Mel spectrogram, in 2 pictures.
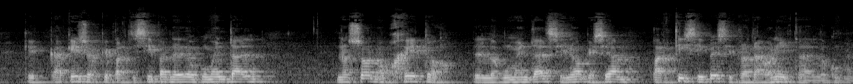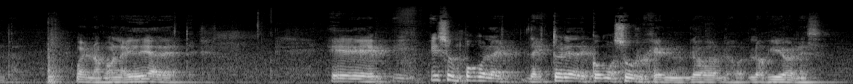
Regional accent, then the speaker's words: Lanús, Buenos Aires Province, Argentina; yo nací y me crié en Lanús, pero un Lanús que era de otro tipo que el de los últimos años, era un Lanús industrial.

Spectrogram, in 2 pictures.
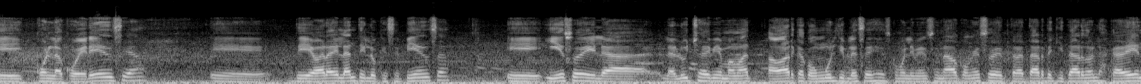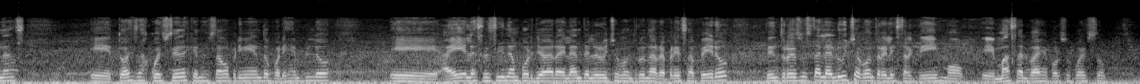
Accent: Honduras; Soy de Honduras

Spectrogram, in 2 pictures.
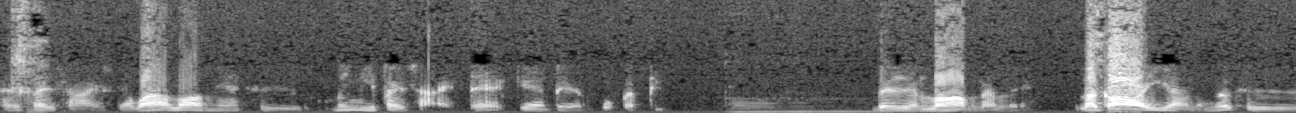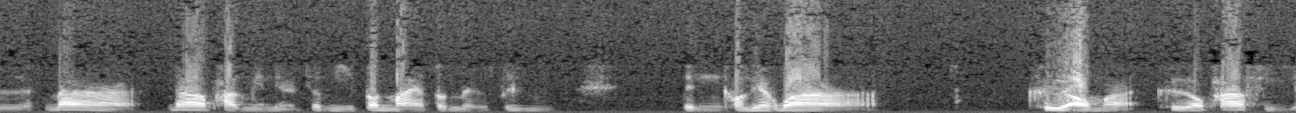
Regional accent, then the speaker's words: Khon Kaen, Thailand; now in Bangkok, Thailand; เป็นคนขอนแก่นครับ

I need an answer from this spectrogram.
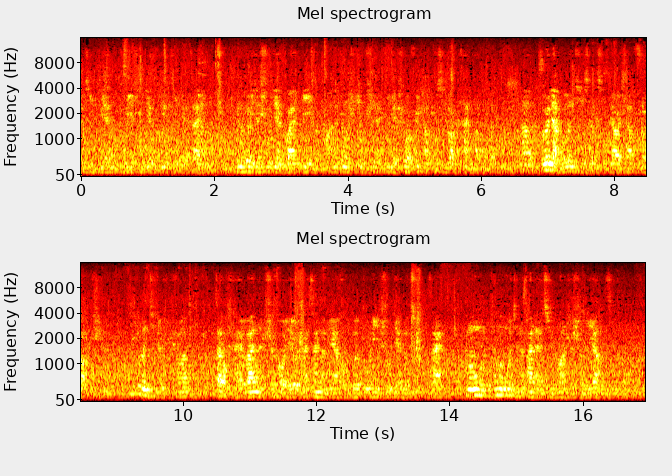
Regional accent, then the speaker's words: China; now in Hong Kong; 然后呢，我也是大陆那边过来的

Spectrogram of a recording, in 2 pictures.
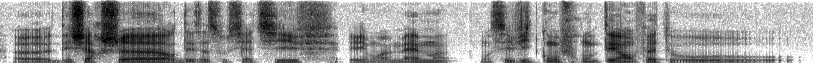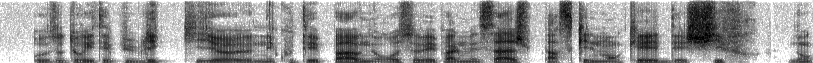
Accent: Paris, Île-de-France, France; j'ai 30 ans, je suis juriste, je travaille dans le sud de la France et j'ai grandi principalement à Paris dans une famille de voyageurs, de gens du voyage comme on dit.

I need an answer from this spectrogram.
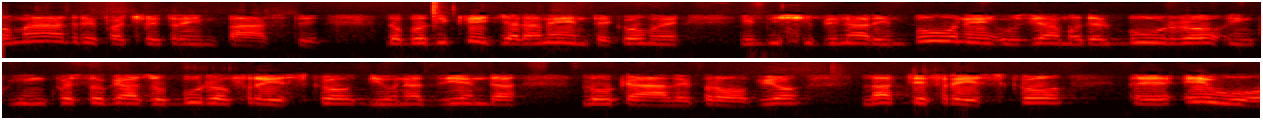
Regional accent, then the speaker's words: Basilicata, Italy; Noi siamo del Vulture, siamo immersi nei castagneti del Monte Vulture.

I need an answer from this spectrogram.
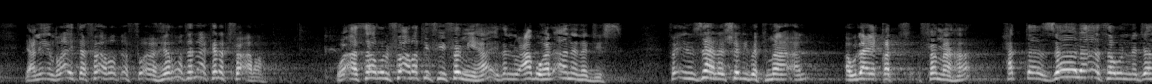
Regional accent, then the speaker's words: Saudi Arabia; عندنا في السعودية يأتون بالسمن الأصلي يطبخونه

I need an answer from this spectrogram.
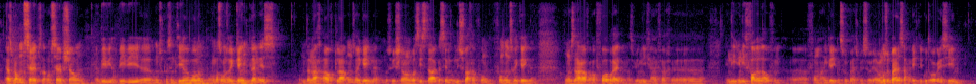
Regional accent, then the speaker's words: Suriname; German is a second language; now in Wolfsburg, Germany; Ich komme aus Suriname, Südamerika, aus einem Land neben Brasilien.

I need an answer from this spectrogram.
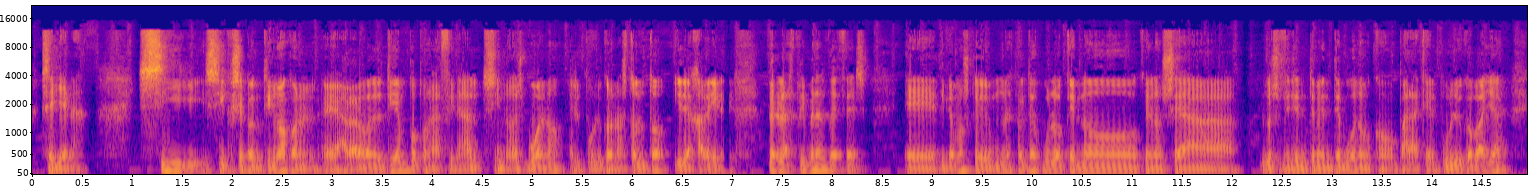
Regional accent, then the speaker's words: Valencian Community, Spain; todos los actores somos valencianos y nos conocen

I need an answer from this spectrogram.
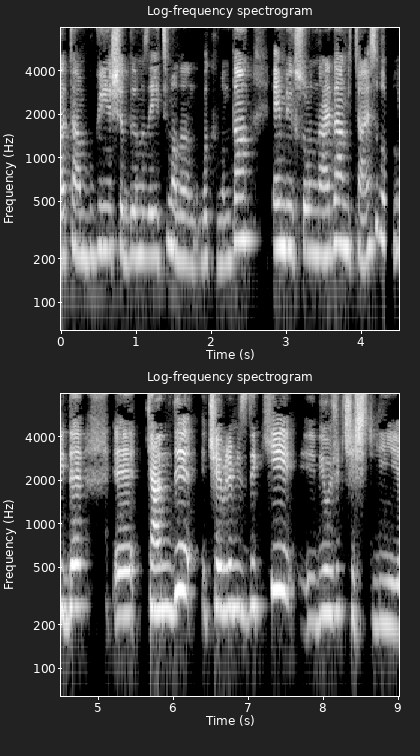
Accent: Antakya, Hatay, Turkey; ben bir dağın yamacında, nehrin kollarında büyüdüm diye tarif ediyorum kendimi Antakyalı olduğum için.

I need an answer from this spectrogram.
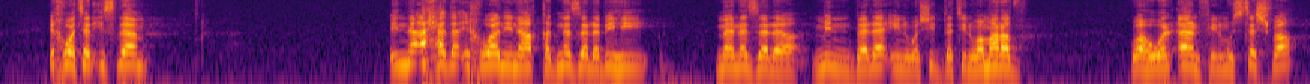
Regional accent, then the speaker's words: Morocco; على الأرامل وعلى اليتامى في بلادنا المغرب

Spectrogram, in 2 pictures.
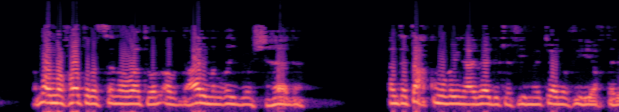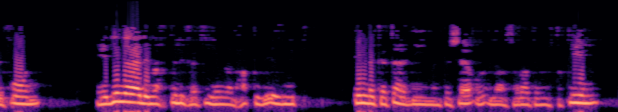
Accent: Egypt; اللهم احفظ بلادنا مصر آمنة مطمئنة وسائر بلاد المسلمين.

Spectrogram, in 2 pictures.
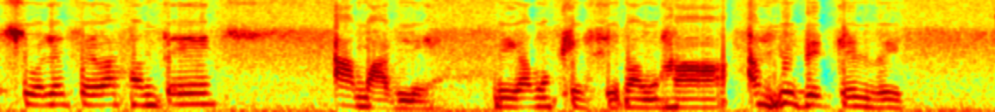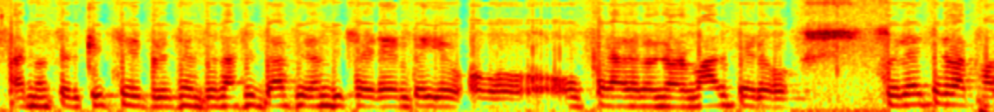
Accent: Seville, Andalusia, Spain; Yo soy de Sevilla.

